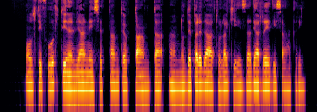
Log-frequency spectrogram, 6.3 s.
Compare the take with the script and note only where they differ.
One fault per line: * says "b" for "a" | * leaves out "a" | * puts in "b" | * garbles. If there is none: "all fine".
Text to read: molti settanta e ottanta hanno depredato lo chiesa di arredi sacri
* puts in "furti negli anni"
* says "la" for "lo"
